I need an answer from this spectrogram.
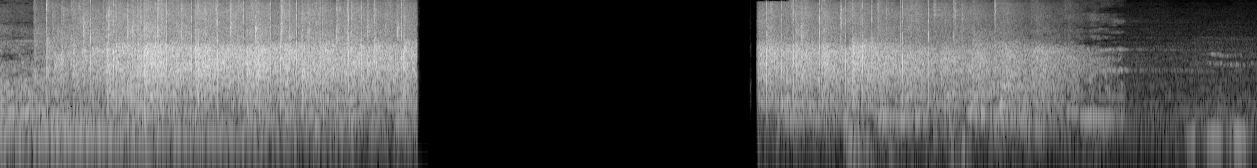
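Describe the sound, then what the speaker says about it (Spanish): A church congregation claps loudly and steadily, then the sound cuts out; after a gap the applause returns and gradually fades. "Aplauda a Dios."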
